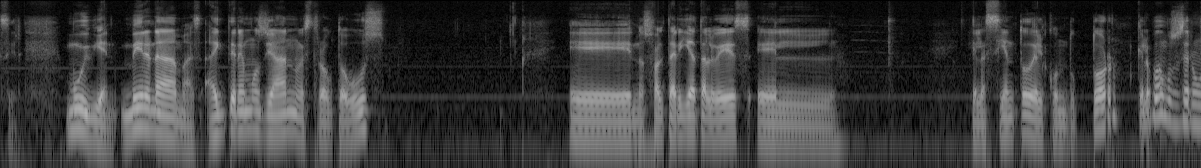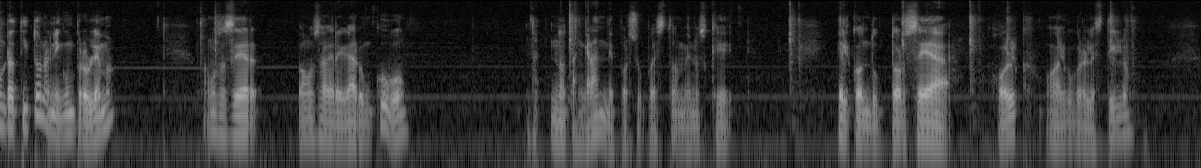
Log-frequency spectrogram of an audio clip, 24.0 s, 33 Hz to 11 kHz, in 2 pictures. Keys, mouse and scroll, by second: 1.8 scroll down 1, 2.2-9.6 drag, 9.6 scroll down 2, 10.0 shift+middle click, 14.3 middle click, 15.2 shift+a, 16.7 click, 17.5 scroll down 2, 18.8 s, 20.3 click, 20.9 g, 22.1 Escape, 22.7 g.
